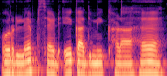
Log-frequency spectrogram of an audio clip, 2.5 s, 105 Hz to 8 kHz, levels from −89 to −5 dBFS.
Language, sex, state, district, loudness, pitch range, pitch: Hindi, male, Jharkhand, Garhwa, -18 LUFS, 110-120 Hz, 115 Hz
